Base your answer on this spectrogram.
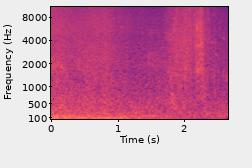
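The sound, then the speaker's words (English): Ocean waves break and wash in a steady, broad roar during a morning surf, with a brighter surge of surf near the end and some wind buffeting underneath. No voices. “There's no better way to start my day than grabbing my board, chucking on my wedding, and jumping in the ocean for a morning surf.”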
